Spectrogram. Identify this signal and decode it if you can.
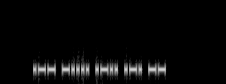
Morse code, heard as a keyed tone, about 51 wpm, 700 Hz. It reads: W6LRM
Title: USA Call Signs - 5 Characters - Repeated 3x - 50wpm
